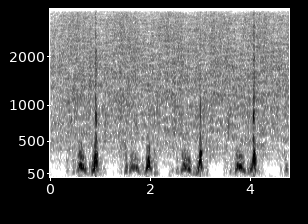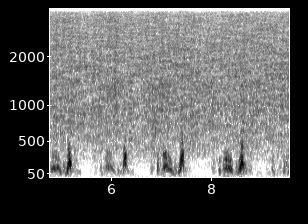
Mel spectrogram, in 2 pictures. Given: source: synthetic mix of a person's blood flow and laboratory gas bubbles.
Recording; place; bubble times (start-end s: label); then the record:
Doppler ultrasound of blood flow; precordium
no bubbles
From the record:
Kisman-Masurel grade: 000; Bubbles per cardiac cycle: 0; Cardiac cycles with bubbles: 0%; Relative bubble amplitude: no bubbles discernible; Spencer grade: 0 (complete lack of bubble signals)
